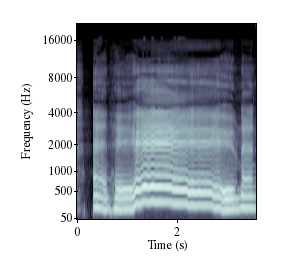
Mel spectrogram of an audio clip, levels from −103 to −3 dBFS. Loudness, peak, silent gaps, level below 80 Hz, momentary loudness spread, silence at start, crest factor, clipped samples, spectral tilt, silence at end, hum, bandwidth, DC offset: -18 LUFS; -8 dBFS; none; -78 dBFS; 9 LU; 0 s; 12 dB; under 0.1%; -5.5 dB/octave; 0 s; none; 11.5 kHz; under 0.1%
